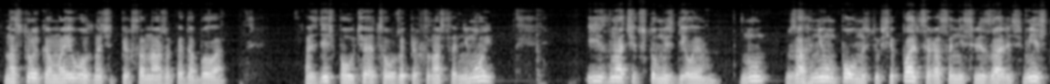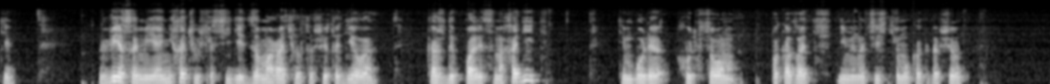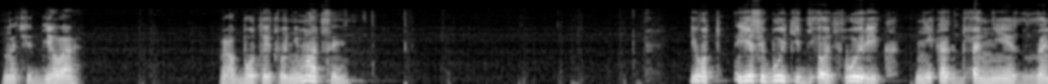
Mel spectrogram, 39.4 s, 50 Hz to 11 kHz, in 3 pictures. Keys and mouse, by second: 0.3 g, 3.2-5.3 middle drag, 7.2 shift+middle click, 7.9-8.9 middle drag, 12.6-13.7 shift+drag, 16.6-17.8 shift+drag, 20.0-21.4 middle drag, 22.3 r, 23.9 click, 24.4 middle click, 25.7 middle click, 27.0 r, 29.0-30.7 middle drag, 31.3 middle click, 32.8 middle click, 33.6 shift+middle click, 34.4 middle click, 36.0-37.3 drag, 37.9-39.3 shift+drag.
